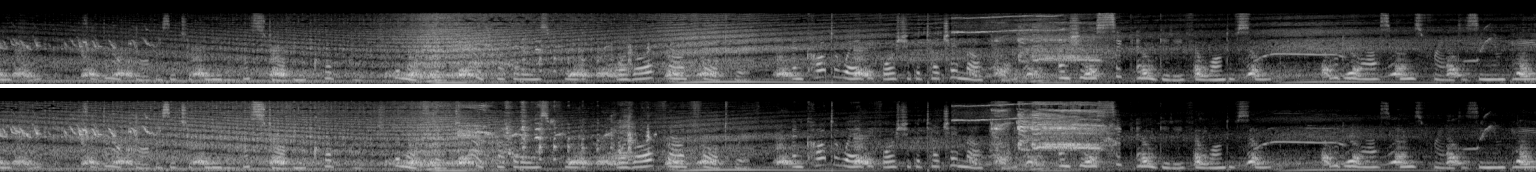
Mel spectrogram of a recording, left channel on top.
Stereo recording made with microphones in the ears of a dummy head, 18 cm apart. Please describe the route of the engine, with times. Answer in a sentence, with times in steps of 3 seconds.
You can hear the engine on the right from 0 s, in the centre from 3 s and on the left from 6 s.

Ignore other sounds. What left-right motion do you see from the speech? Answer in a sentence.
You can hear the speech go from the right side to the left.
